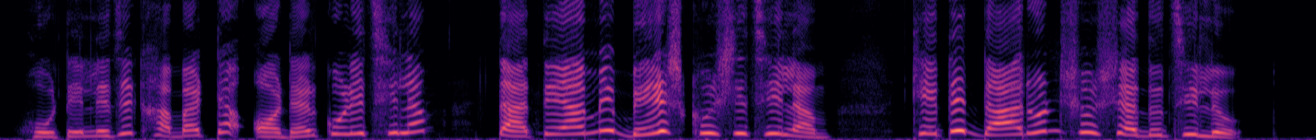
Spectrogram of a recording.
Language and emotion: Bengali, happy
